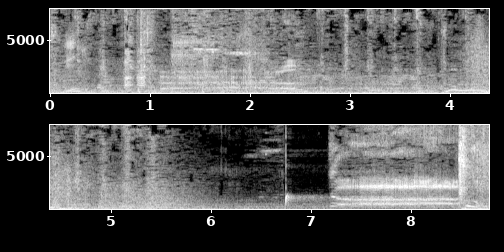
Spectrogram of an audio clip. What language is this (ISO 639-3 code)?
hin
